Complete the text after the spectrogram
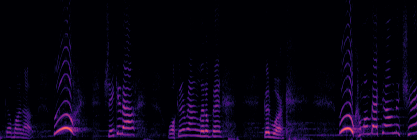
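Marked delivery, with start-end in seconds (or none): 1.0-1.5 high loud whoop of effort; cheer. Real, not acted. Fitness coach cheering after a tough set. 6.8-7.1 high loud whoop of effort; cheer. Real, not acted. Fitness coach cheering after a tough set.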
